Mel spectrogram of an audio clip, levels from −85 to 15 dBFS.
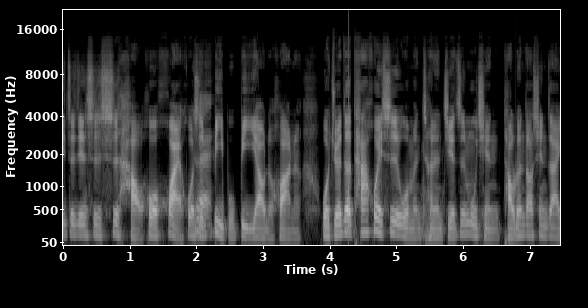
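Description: At 1.78 s, 4.29 s and 6.79 s the speech is broken by a gap between chunks: a silence of 6.5 ms, recurring every 2.5 s. The audio was delivered in 2.5-second pieces, and each join leaves a hole, most likely from padding or a late start on the next piece. Unlike a dropout, nothing is missing, and the speech simply resumes where it stopped. The strict regular spacing also separates it from random packet loss.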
